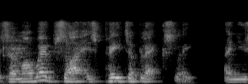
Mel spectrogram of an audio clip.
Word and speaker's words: Bleksley: now my surname is very unusual and i'll spell it for you so my website is peter blexley and you spell blexley b l e k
